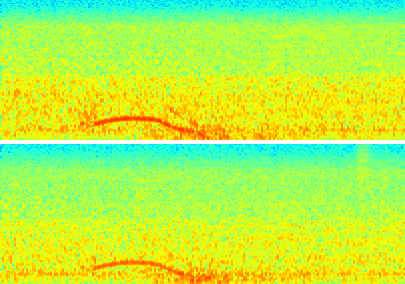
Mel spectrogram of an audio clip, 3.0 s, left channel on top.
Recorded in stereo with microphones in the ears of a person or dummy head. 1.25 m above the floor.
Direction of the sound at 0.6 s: 55° left (ahead or behind).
